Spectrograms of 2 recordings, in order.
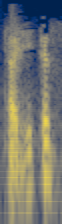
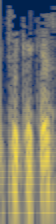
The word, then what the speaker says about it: Tychicus: In, what are they, Ephesians, I've got it here, 6:21, Paul sends, I'm probably going to butcher his name, Tychicus, I guess it is. – I would say Tychicus, but go ahead. – Okay, Tychicus, there we go.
